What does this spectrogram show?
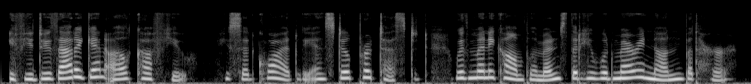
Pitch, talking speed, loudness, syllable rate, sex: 260 Hz, 190 wpm, -17 LUFS, 4.7 syllables/s, female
